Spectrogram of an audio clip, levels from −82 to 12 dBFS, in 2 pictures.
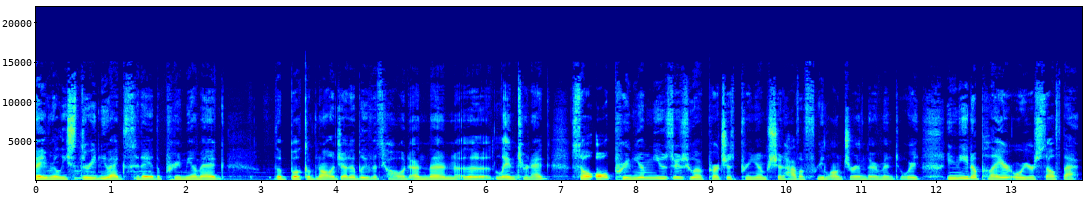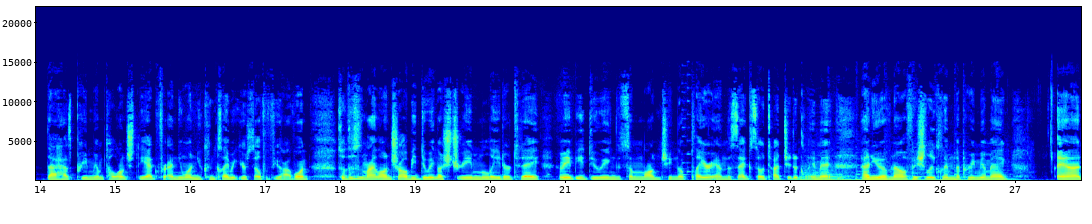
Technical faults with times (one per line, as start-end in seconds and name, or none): none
